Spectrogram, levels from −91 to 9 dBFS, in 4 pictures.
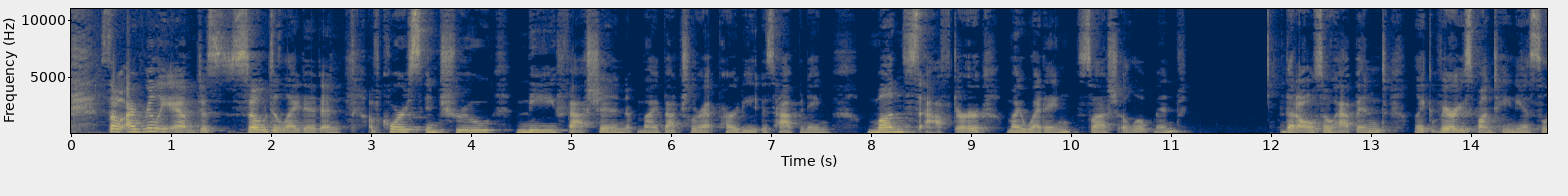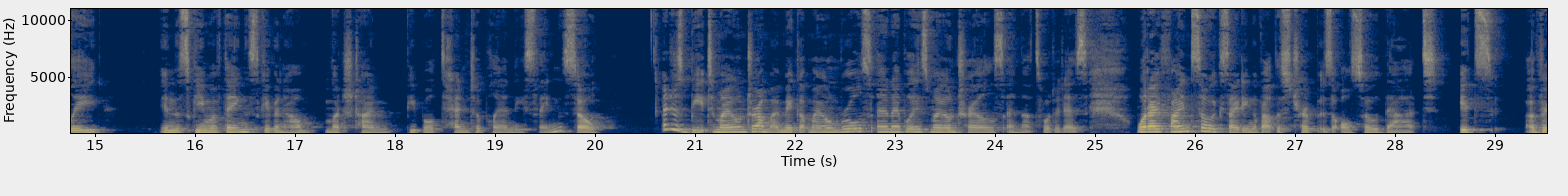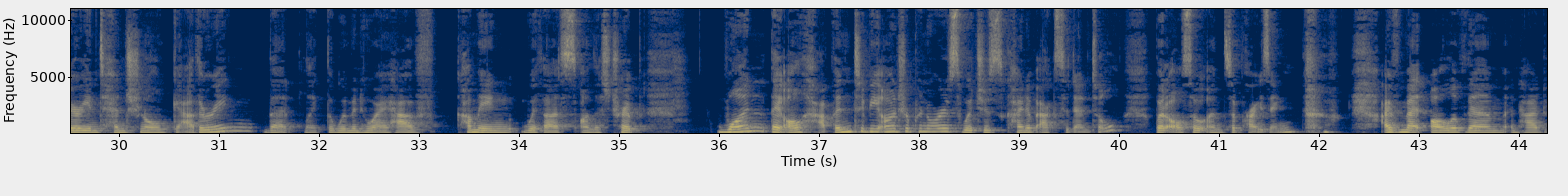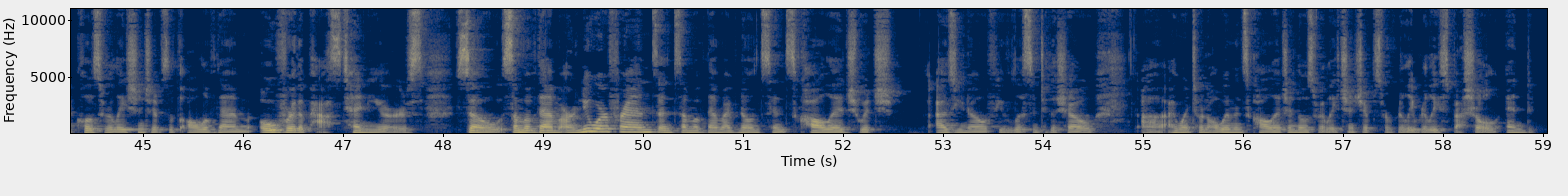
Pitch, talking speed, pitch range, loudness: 165 Hz, 175 wpm, 150-195 Hz, -27 LUFS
